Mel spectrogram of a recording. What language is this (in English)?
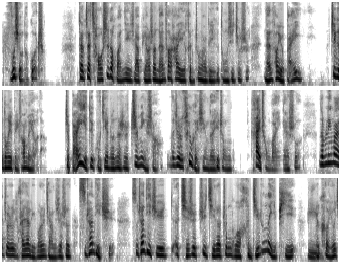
Chinese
